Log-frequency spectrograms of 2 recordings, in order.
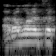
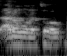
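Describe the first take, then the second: First: Said in the usual way. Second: "I don't wanna talk" said softer and lower, pulling away; withdrawn, shutting down. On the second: Retold or imitated. Imitating herself refusing to talk to her partner, soft and withdrawn. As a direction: close the door on the conversation, quietly. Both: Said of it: "'Cause I do that sometimes".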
